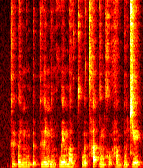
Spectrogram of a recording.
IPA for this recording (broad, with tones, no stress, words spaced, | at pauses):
kɨ˧ʔə̤˨˩jɲə̤˨˩m ɗə˨˩p̚kɨ˨˦ə̯ ɲə̤˨˩nhwe˨˦ma̤˨˩w t̪ʰṵ˧˥ə̯t̪ʰa˦˥t̚ɣə˨˦m xo̰˧˨ha̤˨˩m ɗu˧t͡ɕe˨˦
